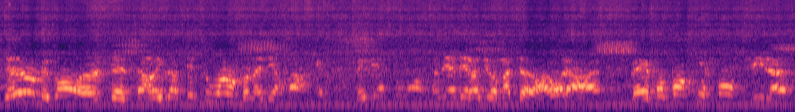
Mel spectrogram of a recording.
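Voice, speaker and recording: High-voiced man over a noisy radio. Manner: friendly, measured, ends with "hein" and "voilà". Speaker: CB radio operator. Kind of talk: casual radio chat. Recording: roomy, muffled radio transmission with loud noise.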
